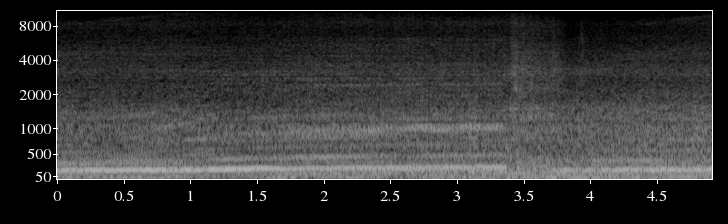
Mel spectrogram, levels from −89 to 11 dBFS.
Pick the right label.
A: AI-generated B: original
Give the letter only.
A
